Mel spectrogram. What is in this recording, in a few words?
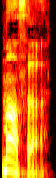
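"mother", British English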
